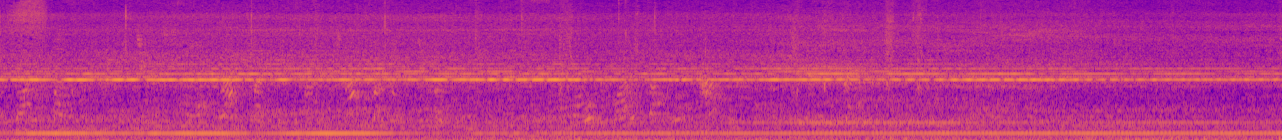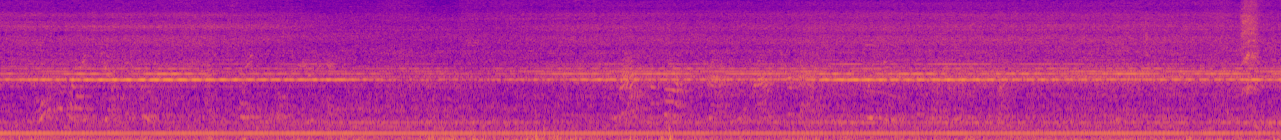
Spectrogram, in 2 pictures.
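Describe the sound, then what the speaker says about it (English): Constant low rumbling engine drone aboard a ferry from Powell River to Nanaimo, with a steady hum, loud and unbroken throughout. "Ferries make noise."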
